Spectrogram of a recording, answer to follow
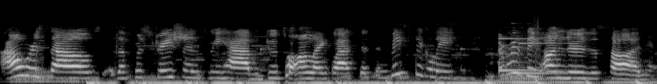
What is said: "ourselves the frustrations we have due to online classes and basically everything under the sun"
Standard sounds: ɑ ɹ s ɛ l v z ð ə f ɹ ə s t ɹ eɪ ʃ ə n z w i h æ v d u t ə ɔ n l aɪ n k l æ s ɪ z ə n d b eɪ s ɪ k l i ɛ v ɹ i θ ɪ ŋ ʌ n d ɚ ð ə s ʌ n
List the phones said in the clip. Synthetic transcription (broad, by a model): ɑ ɹ s ɛ l v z ð ə f ɹ ə s t ɹ eɪ ʃ ə n z w i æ v d u t ə ɔ n l aɪ n k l æ s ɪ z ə n b eɪ s ɪ k l i ɛ v ɹ i θ ɪ ŋ ʌ n d ɚ ð ə s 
